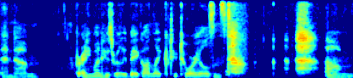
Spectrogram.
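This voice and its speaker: Soft-spoken and relaxed in tone, a woman talks at a medium pitch. Her pace is moderate. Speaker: ASMR creator. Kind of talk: ASMR soft-spoken get-ready-with-me talk to camera. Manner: soft-spoken, relaxed, friendly.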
